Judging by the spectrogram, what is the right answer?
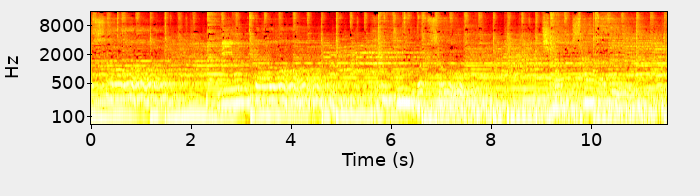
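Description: A male trot singer singing live into a handheld microphone with vibrato, over instrumental accompaniment with a steady bass and beat.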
